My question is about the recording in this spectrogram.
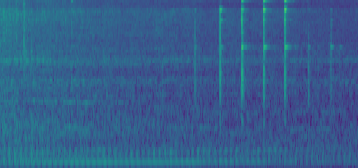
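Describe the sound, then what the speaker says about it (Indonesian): Worn CVT on an automatic scooter idling, a steady low engine drone with a faint rhythmic knocking, joined later by a few sharp metallic clinks. "Bunyi begini, klotok klotok klotok klotok klotok klotok klotok klotok ya. Itu pas stasioner atau ketika kita turun gas."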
